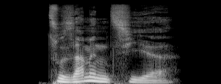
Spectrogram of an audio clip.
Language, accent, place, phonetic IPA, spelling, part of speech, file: German, Germany, Berlin, [t͡suˈzamənˌt͡siːə], zusammenziehe, verb, De-zusammenziehe.ogg
- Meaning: inflection of zusammenziehen: 1. first-person singular dependent present 2. first/third-person singular dependent subjunctive I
